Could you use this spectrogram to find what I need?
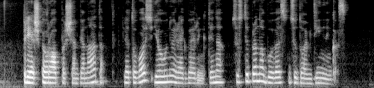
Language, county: Lithuanian, Vilnius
